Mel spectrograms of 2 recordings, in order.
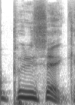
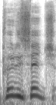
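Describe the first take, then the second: First: Pulisic ending in a "k" sound; hard k ending. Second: Pulisic ending in a "ch" sound. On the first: Host offers co-host the other way of saying the name, Pulisic with final "k". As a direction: say Pulisic as "POO-li-sick". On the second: Host offers co-host one way of saying the name, Pulisic with final "ch". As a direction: say Pulisic as "POO-li-sitch". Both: Shown as a demonstration. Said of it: "how do you pronounce it".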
